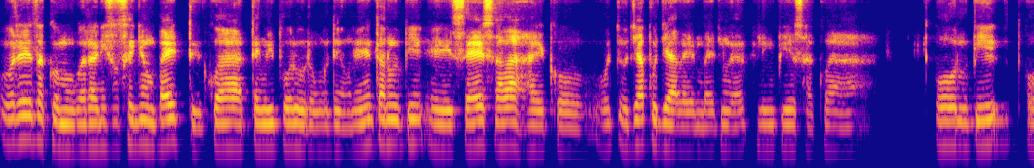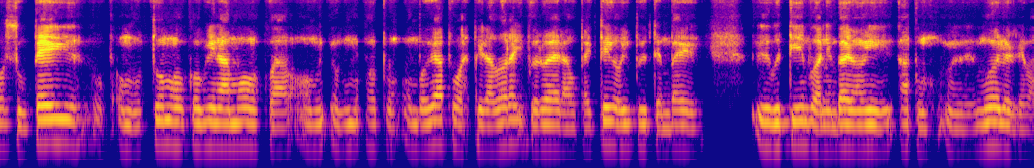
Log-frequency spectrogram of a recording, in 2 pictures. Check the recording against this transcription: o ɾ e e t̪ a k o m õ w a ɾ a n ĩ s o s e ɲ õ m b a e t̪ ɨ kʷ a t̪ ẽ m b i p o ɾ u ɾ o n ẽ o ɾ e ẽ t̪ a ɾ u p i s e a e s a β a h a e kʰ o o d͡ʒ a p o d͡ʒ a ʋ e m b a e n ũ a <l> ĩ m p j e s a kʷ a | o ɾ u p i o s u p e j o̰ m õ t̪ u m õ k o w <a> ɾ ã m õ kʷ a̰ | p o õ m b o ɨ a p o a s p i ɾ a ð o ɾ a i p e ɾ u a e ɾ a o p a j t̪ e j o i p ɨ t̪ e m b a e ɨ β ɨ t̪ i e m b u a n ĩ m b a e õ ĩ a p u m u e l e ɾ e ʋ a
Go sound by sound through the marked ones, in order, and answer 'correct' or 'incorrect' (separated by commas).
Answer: correct, incorrect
